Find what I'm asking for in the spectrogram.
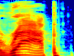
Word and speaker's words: wrap: Now, rap, W-R-A-P, is pronounced exactly the same as the music, rap. Right? La única diferencia es rap. En este caso tiene W, muda, right?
